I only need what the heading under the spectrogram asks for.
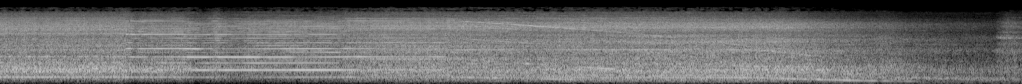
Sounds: inside a large room or hall

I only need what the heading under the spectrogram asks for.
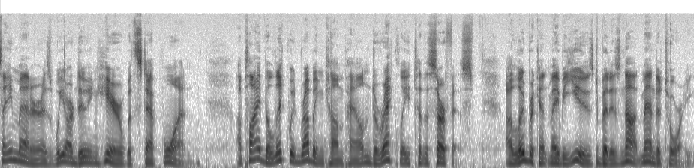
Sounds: Speech

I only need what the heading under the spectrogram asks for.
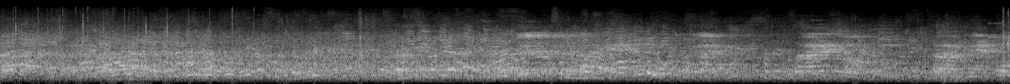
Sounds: Speech

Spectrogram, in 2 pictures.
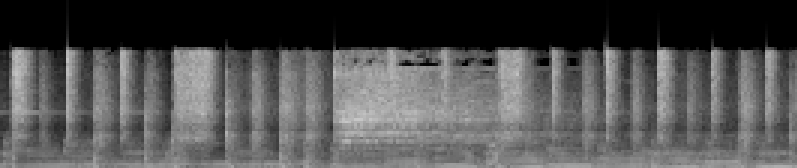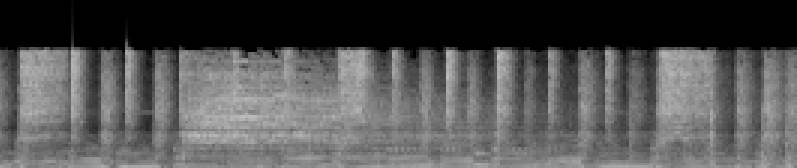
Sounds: Music

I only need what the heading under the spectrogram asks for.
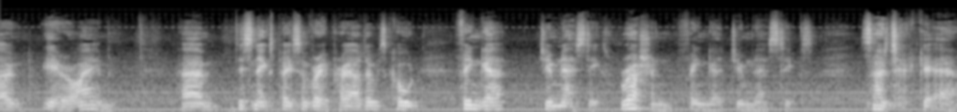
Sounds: Speech

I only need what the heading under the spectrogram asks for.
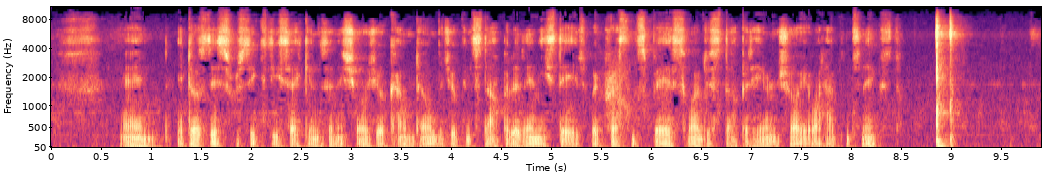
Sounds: Speech, inside a small room

